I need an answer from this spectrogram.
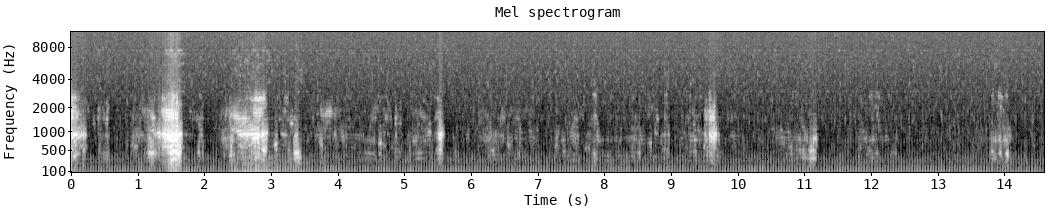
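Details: Carpathian red deer stag roaring in the rut, breeding season, Bucovina, 29 September 2022: two loud harsh roars near the start, then several fainter distant bellows spaced through quiet forest.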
